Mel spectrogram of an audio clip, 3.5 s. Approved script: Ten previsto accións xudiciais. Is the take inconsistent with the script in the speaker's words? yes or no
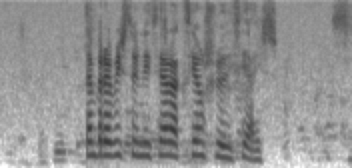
yes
